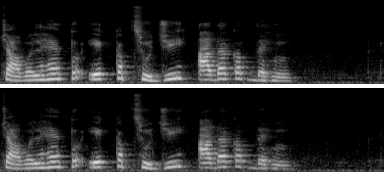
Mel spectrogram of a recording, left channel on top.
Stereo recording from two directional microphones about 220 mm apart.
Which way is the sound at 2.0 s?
50° left (ahead or behind).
